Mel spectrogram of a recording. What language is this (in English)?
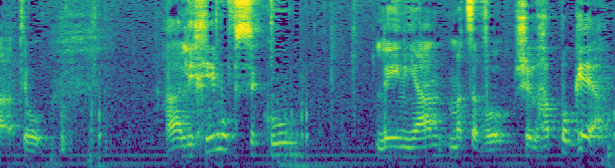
Hebrew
